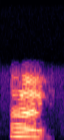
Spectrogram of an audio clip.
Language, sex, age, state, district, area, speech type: Assamese, female, 30-45, Assam, Nagaon, rural, conversation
